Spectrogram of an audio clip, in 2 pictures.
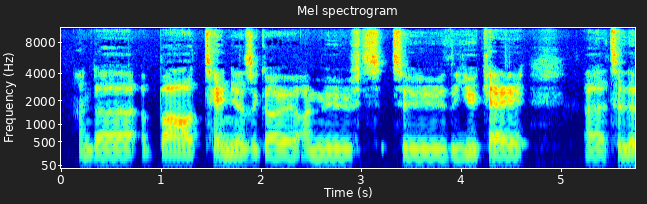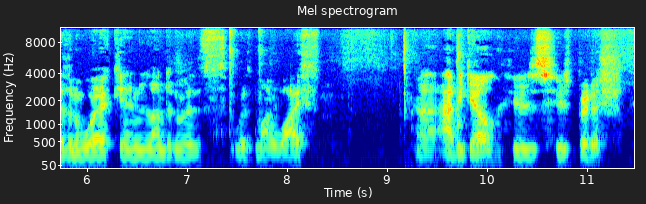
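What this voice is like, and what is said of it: South African accent. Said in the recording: “my accent is slightly strange. I'm actually South African, born and raised in Cape Town.”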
